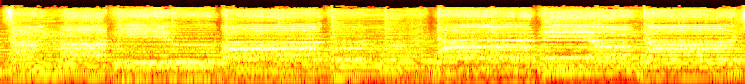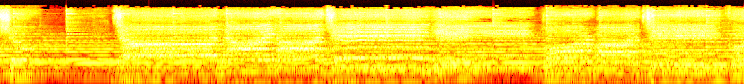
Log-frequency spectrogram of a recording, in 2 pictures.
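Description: Music: a choir singing slow phrases of long, held notes.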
